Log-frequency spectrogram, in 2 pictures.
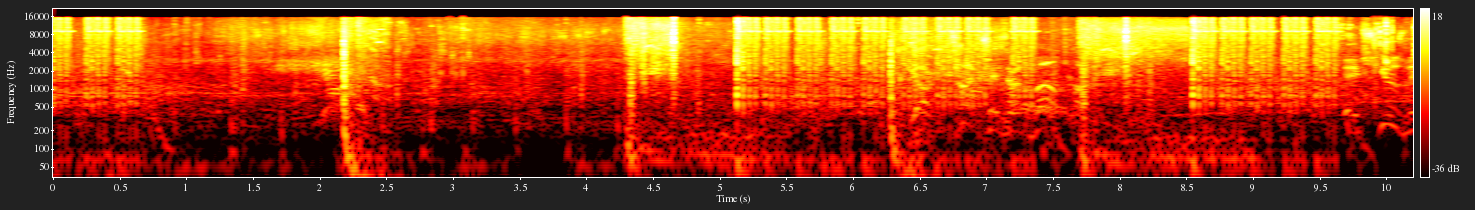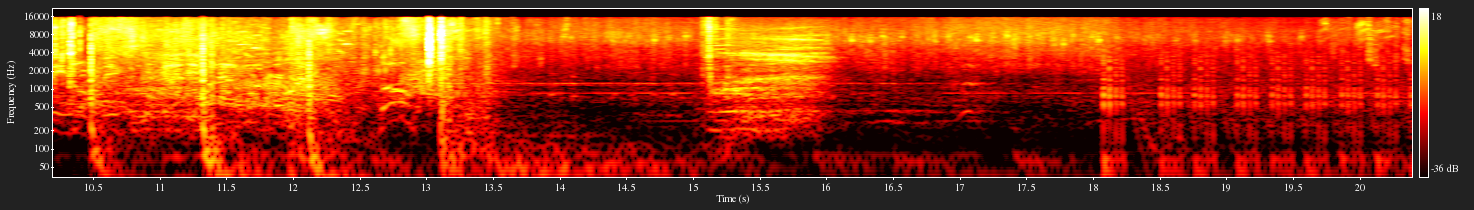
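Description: Guns fire in sharp bursts.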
